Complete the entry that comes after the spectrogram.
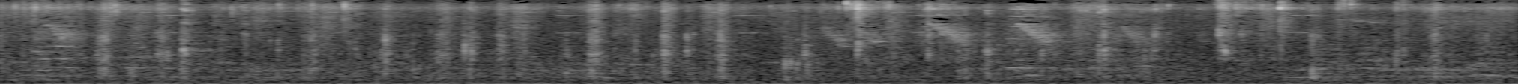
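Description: Close-up eating sounds of someone chewing puri and chickpea curry (chole) eaten by hand: many small wet clicks and smacks of the mouth and lips.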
